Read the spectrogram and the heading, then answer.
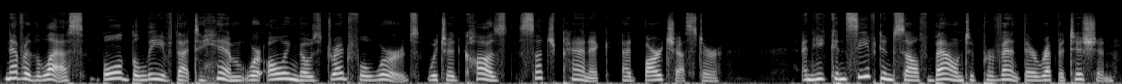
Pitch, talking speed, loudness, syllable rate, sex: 210 Hz, 140 wpm, -19 LUFS, 4.7 syllables/s, female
